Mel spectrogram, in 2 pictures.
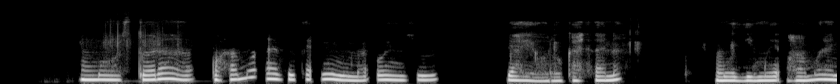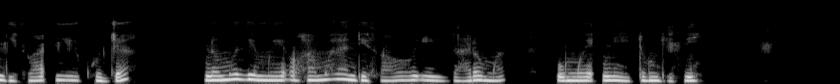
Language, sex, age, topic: Oshiwambo, male, 25-35, finance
